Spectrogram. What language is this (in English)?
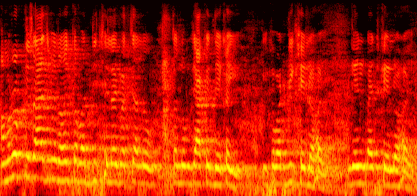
Hindi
